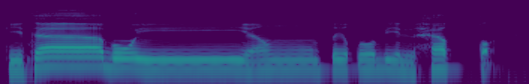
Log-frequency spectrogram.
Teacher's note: الا وسعها كلمه يسيره كتاب بتنوين الضم ولدينا كتاب ينطق ايضا هذا التنوين يدغم في حرف الياء لان الياء من حروف ينمو حروف الادغام بغنه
